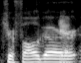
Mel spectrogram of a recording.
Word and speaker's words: Trafalgar: Now, if you look at, I don't know how to pronounce this correctly, but Trafalgar, I believe is how you say it. Trafalgar, yeah. Polling.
